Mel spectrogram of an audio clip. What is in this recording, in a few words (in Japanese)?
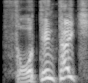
男 選択; マスケッティア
